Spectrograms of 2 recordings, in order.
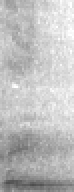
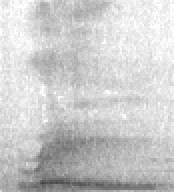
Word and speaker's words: rain: Một số động là rain theo âm E. Nhưng mà nó không có đúng mọi người nha. Không có rain riết gì đây ha. Nó là âm E mà nó sẽ là rain.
